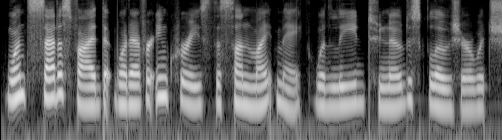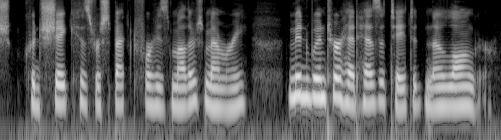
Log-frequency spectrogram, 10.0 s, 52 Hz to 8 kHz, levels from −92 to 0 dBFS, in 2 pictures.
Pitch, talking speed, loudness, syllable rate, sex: 190 Hz, 165 wpm, -21 LUFS, 5.1 syllables/s, female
